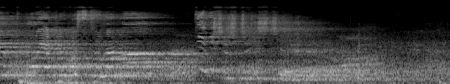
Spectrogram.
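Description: A woman speaks through loudspeakers in a large echoing hall.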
